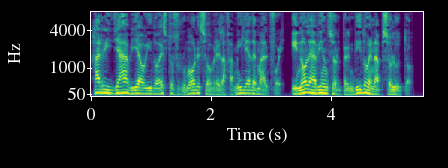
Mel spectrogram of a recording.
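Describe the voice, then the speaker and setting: Expressive Latin American Spanish male narrator. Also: fairly low pitch, fairly quick. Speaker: audiobook narrator. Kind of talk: scripted narration.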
